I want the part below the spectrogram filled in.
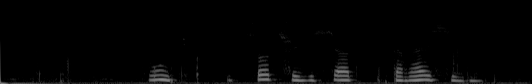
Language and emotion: Russian, neutral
